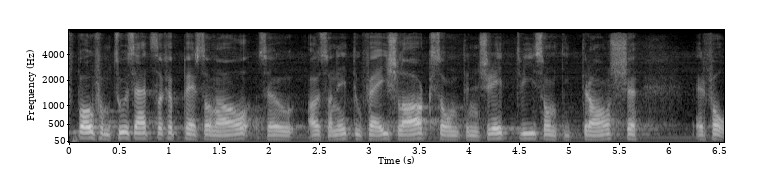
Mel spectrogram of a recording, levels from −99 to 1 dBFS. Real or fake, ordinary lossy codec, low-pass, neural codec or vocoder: real; MP3, 64 kbps; 7.2 kHz; none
